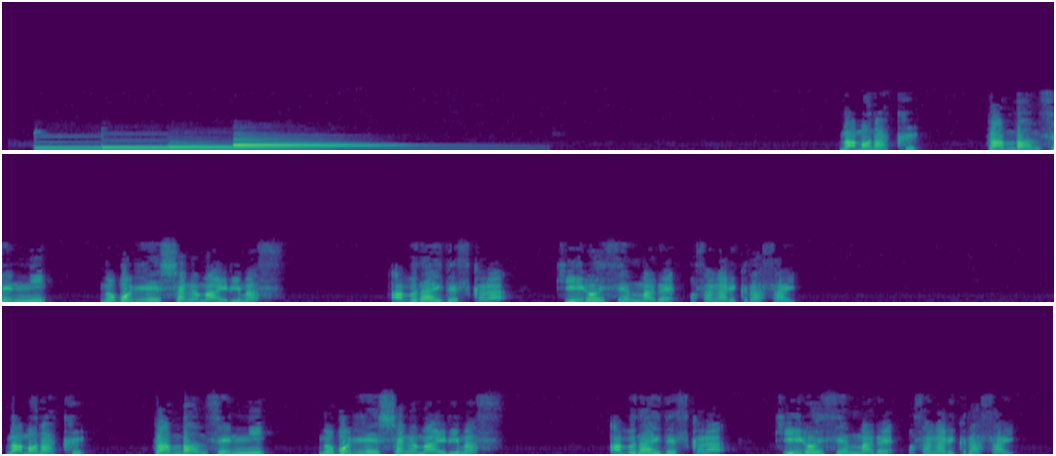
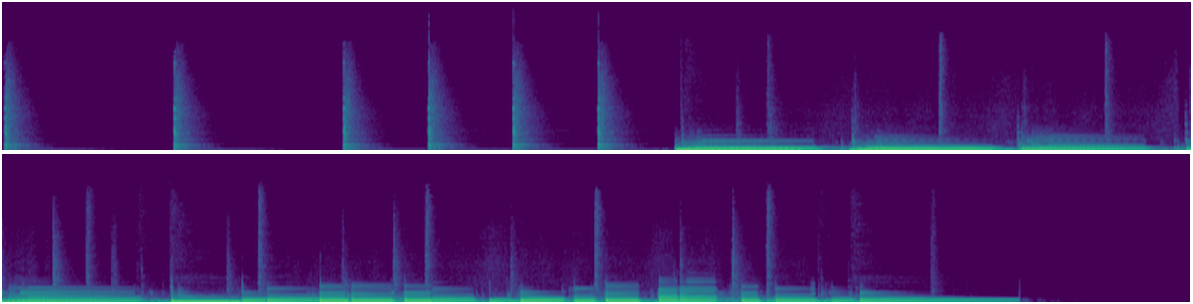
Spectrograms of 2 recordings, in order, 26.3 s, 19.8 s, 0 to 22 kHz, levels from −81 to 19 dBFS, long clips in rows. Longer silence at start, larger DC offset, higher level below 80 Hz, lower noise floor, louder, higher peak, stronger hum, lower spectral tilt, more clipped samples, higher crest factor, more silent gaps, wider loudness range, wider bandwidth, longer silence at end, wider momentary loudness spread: first, 0.25 s vs 0 s; neither; second, -64 dBFS vs -32 dBFS; second, -71 dBFS vs -79 dBFS; second, -21 LUFS vs -18 LUFS; about the same, 0 dBFS vs 0 dBFS; neither; second, -4.5 dB/octave vs -9.5 dB/octave; neither; first, 24 dB vs 18 dB; neither; about the same, 5 LU vs 5 LU; about the same, 9.4 kHz vs 9.8 kHz; second, 0.35 s vs 1.45 s; second, 11 LU vs 22 LU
